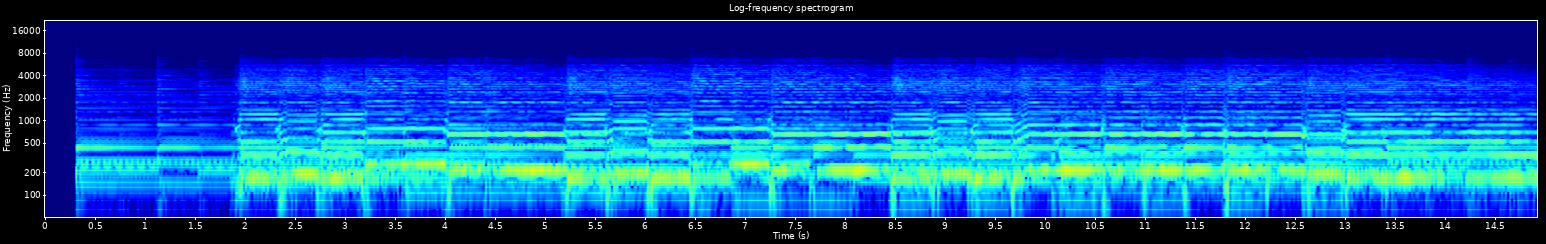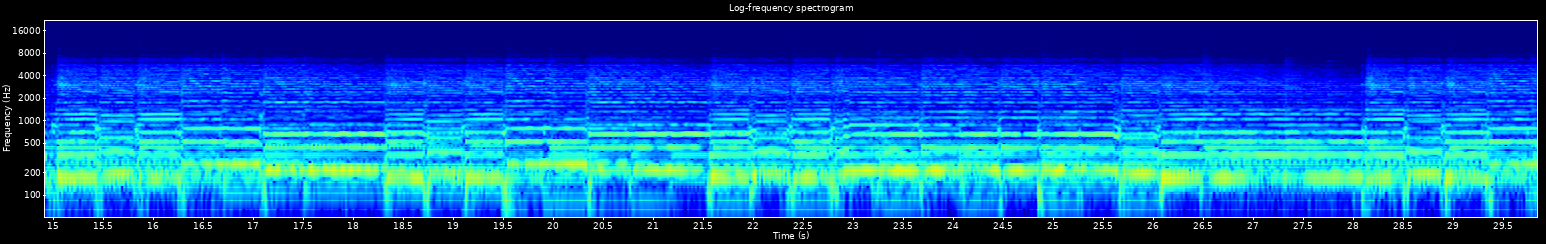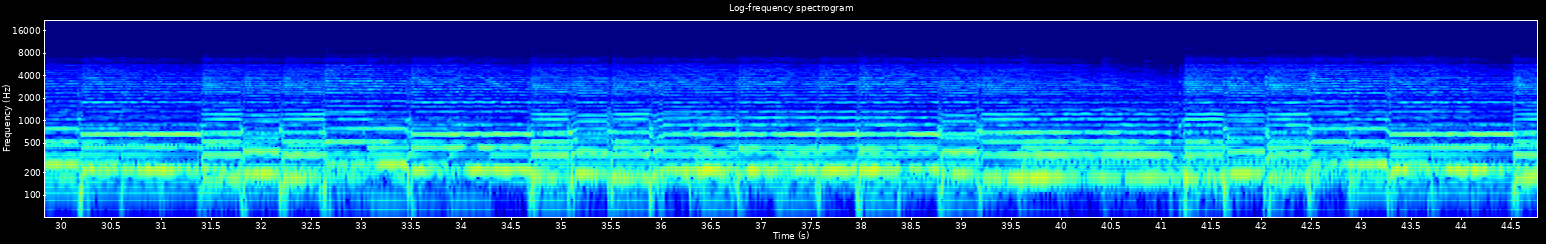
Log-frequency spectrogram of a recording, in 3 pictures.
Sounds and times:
Electric guitar: 0:00.3 - 0:44.7
Tapping (guitar technique): 0:00.3 - 0:44.7.

